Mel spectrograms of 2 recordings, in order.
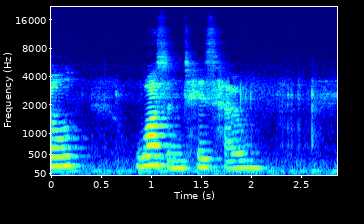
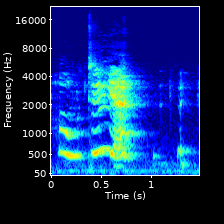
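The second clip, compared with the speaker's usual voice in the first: mild amused mum voice; 4 dB louder than usual. A narrator's reading. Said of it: "said Missus Pilcher Brown".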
